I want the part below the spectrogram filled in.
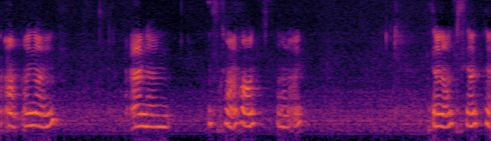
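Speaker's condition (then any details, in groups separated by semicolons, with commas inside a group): Myasthenia gravis; facial muscles and tongue affected, eye symptoms; symptoms at worst, recovers after brief rest; tongue weakness affects pronunciation, worsens with talking, nasal, swallowing, breathing affected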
